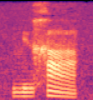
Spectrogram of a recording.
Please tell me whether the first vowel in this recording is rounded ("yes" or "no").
no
